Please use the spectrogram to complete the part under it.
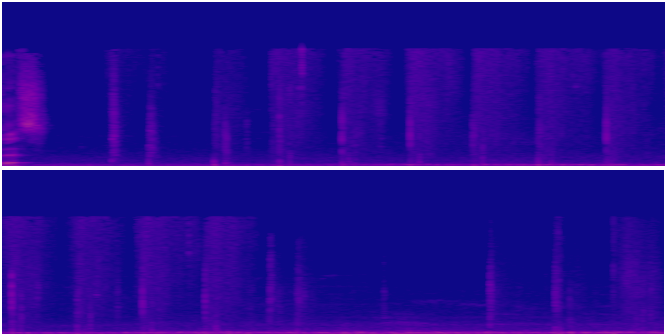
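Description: Footsteps walk steadily across a hard floor indoors.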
